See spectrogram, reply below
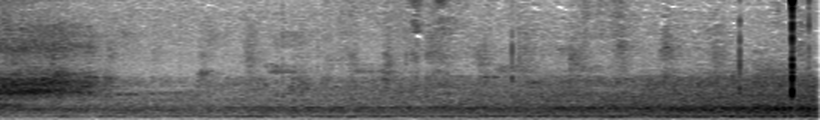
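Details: Steady low rumble of a passing train or vehicle with broad noise throughout and no animal calls.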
